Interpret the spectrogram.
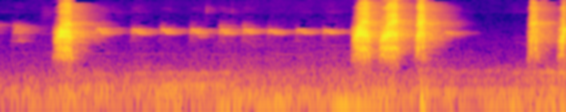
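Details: A grey-cheeked bulbul gives one loud harsh note, then a soft even trill of about a dozen high chips, followed by a burst of three harsh, explosive notes and another at the end.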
